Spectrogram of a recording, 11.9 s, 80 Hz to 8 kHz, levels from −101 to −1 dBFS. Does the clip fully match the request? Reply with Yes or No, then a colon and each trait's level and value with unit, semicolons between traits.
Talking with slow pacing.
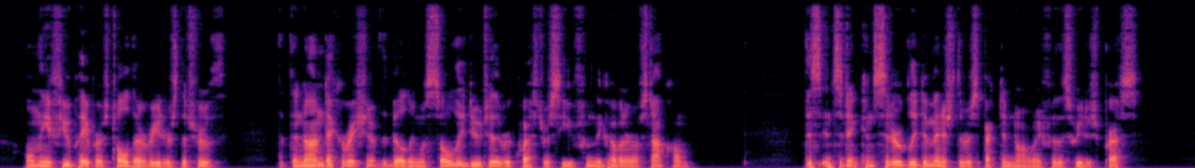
No: average, 200 wpm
